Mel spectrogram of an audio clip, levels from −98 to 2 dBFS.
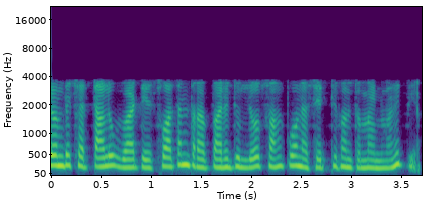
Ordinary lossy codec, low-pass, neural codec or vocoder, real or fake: none; 3.6 kHz; codec, 16 kHz, 1 kbps, FunCodec, trained on LibriTTS, 50 frames a second; fake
